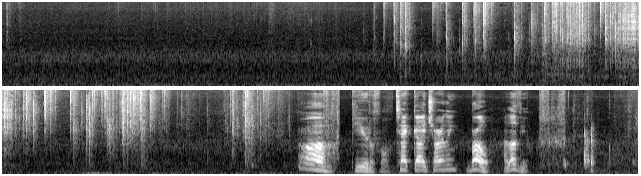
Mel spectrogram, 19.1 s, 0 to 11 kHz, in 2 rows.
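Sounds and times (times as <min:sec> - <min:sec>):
plastic packaging crinkling: 0:05.5 - 0:14.0.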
